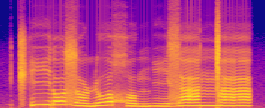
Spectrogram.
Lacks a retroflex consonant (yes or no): no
